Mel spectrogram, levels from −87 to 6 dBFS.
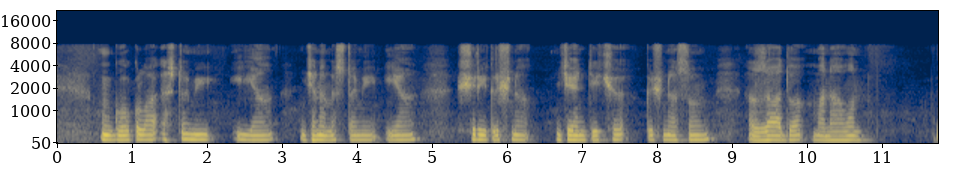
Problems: background sounds at intervals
